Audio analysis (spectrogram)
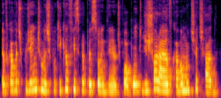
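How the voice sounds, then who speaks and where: Woman from south brazil, talks really fast, kinda high voice, chatty podcast guest, emphatic. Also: creaky. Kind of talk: casual, animated personal storytelling in conversation.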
